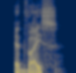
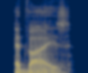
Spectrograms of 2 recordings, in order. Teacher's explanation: The first word of the pair ends with the voiceless consonant and the second with the voiced one.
